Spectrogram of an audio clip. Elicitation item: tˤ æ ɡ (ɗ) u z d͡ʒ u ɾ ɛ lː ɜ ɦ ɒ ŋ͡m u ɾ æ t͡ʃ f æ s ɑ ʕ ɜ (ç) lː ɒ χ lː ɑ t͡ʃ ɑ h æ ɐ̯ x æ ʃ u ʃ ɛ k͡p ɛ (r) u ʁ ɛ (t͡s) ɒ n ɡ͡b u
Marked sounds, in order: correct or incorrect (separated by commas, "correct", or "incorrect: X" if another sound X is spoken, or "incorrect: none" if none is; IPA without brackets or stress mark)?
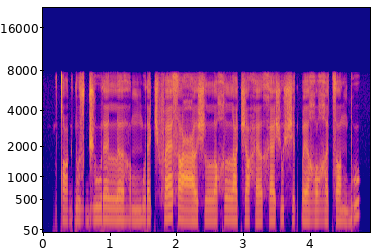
correct, incorrect: ʃ, incorrect: ʁ, correct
